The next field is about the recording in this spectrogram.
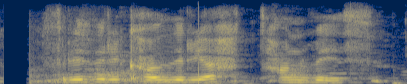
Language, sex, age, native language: Icelandic, male, 6, Icelandic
